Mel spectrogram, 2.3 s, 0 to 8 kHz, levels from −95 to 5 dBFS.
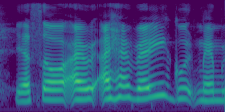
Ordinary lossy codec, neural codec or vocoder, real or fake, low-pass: none; none; real; 7.2 kHz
